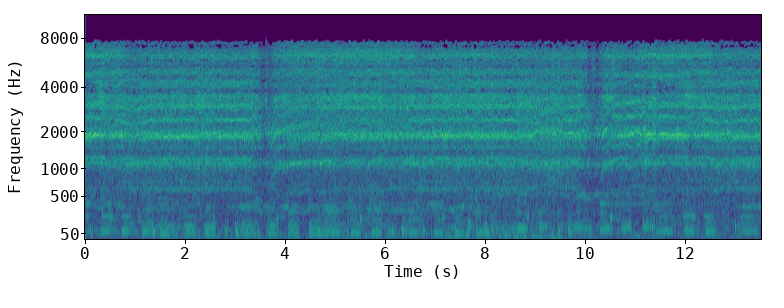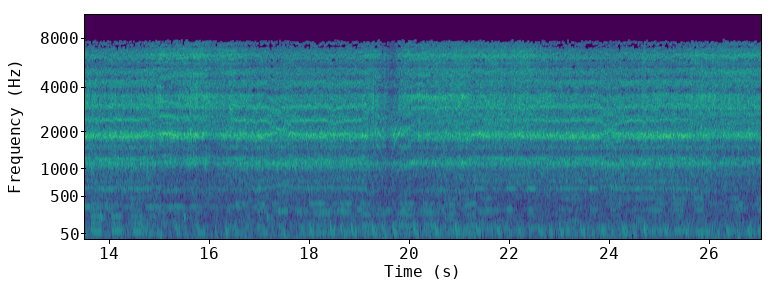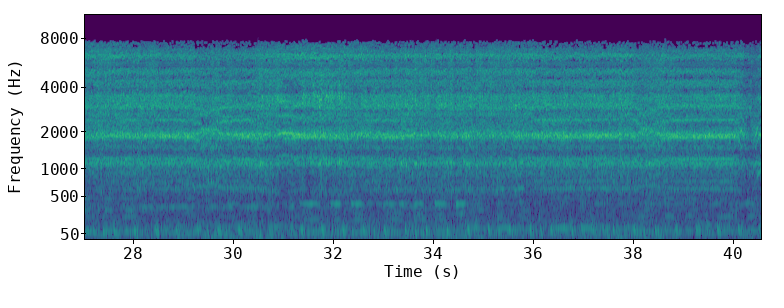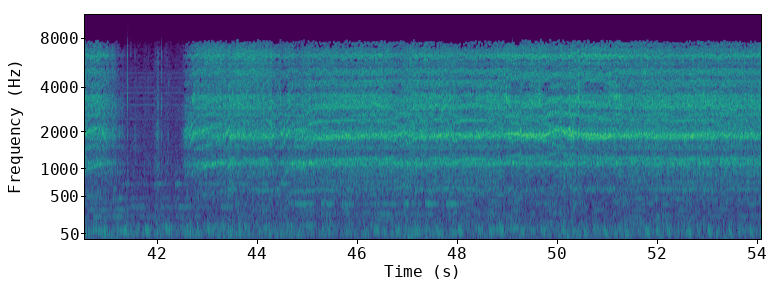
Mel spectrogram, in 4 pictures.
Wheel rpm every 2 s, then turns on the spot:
160, 140, 150, 160, 160, 140, 160, 160, 160, 150, 150, 160, 160, 160, 160, 160, 160, 160, 160, 160, 70, 90, 140, 160, 160, 160, 160.
none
